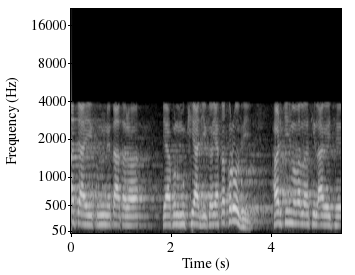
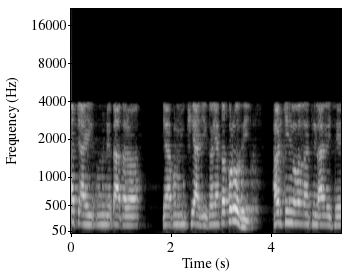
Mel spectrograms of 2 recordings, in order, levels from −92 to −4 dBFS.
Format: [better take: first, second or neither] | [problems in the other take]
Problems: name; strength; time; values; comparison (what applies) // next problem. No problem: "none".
first | noise reduction (neural mask model DeepFilterNet 3)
